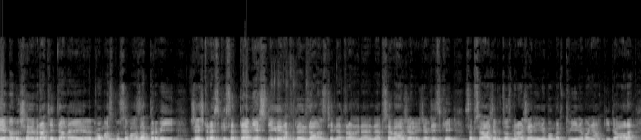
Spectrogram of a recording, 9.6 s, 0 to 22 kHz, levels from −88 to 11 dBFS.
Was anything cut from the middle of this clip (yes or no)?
yes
